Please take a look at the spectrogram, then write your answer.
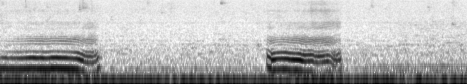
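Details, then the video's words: A cat snoring: two long, droning, harmonic snores about four seconds apart, each lasting over a second, set against a steady low hum. "고양이 코골이 소리"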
